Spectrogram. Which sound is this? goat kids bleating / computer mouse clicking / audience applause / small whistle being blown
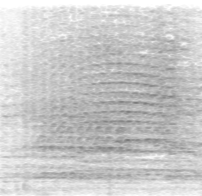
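goat kids bleating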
